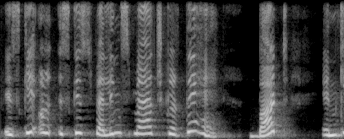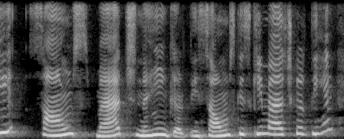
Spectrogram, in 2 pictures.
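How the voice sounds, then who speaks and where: A woman teaching English spelling, who slowly repeats each word and spells it out letter by letter. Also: extremely high pitch, lively intonation, a little mellow. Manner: reads English verse lines slowly and deliberately. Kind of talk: classroom lesson explaining English spelling in Hindi.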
